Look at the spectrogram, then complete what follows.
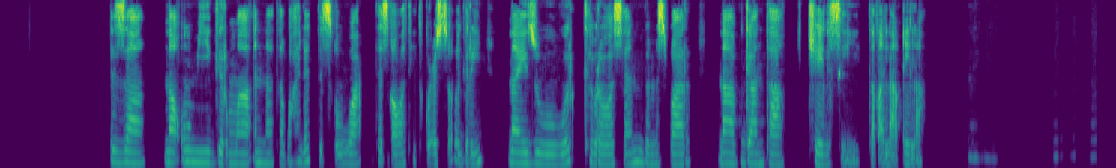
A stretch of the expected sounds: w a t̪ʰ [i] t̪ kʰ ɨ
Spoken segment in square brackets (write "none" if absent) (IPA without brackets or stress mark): i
